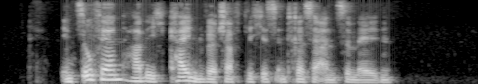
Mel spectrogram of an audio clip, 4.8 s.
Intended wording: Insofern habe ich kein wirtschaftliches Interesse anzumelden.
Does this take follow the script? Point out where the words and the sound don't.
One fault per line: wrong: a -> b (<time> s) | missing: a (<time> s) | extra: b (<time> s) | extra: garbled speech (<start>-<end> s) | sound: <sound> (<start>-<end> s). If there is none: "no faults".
no faults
